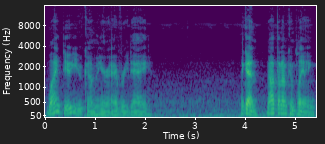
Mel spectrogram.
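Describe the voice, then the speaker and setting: A man playing a gentle, affectionate, innocently oblivious dragon in an intimate, earnest ASMR roleplay. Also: sits low, expressive, measured pace, creaky, a little hiss or hum, heavily acted. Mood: puzzled affection. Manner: earnest, softly teasing, innocently puzzled.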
